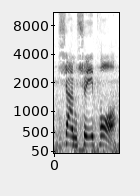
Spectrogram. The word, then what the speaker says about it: Sham Shui Po: Ví dụ, cái bạn thấy ở đây là "Shen Shui Bu". Tôi có thể đọc cái này , nhưng nó được đọc là "Sham Shui Po" trong tiếng Trung Quốc, tức là tiếng Quảng Đông, và tôi gặp vấn đề vì nó có cách phát âm khác nhau, các bạn ạ.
